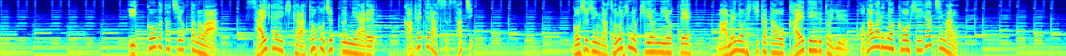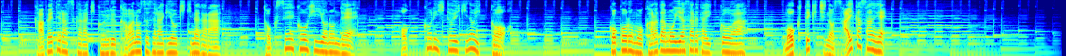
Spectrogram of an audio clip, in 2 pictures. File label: Narration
